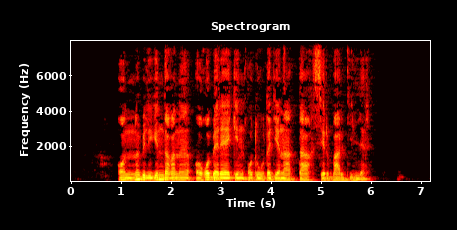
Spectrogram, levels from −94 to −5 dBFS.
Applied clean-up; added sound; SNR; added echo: none; none; none; none.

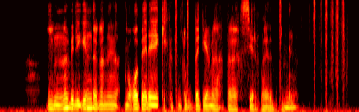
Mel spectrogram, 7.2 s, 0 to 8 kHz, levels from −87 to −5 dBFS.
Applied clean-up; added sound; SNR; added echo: neural diffusion model UNIVERSE++.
